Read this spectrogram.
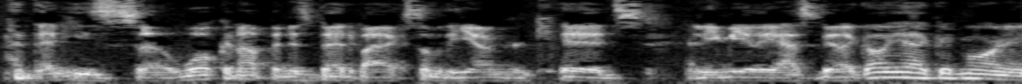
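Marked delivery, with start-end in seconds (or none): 4.3-5.1 high, put-on casual morning greeting; pretend normal. Woken by younger kids after a nightmare, pretending nothing's wrong. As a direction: cover up with a higher, breezy hello. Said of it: "pretend like nothing's wrong".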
